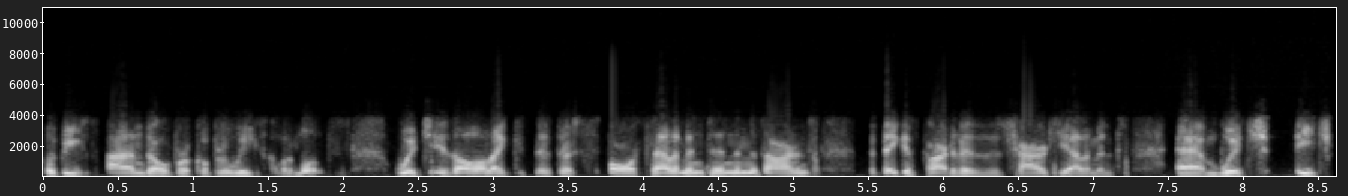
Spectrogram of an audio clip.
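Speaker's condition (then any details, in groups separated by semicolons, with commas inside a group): No condition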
